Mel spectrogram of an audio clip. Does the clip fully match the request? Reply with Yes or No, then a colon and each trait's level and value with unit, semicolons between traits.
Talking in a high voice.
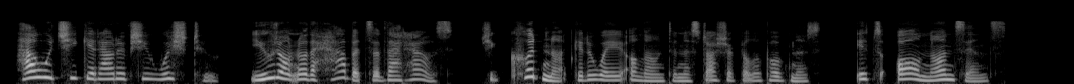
Yes: high, 220 Hz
